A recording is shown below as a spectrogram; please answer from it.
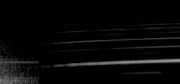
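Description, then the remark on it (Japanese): A brief rumbling burst of noise gives way to a police car siren as the car pulls up and stops in front of a hotel, its single wailing tone climbing steadily in pitch, loud, with no voices. “ホテルの前でパトカーが止まりラブール警部とベルマン巡査が降りてくるとコアラ社長と虎たちは急いで2人を出迎えました。”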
